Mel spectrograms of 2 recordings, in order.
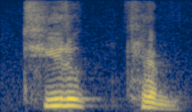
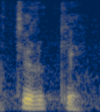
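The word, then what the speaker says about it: Durkheim: 이걸 누가 얘기했냐면 뒤르켐. 이게 이제 미국식 발음인데 이 사람 원래 프랑스 사람이에요. 프랑스식 발음을 하면 뒤르깽입니다. 뒤르깽.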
